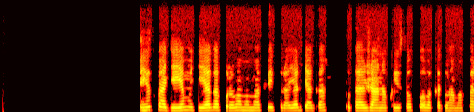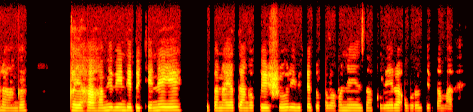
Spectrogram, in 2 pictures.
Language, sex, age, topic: Kinyarwanda, female, 25-35, agriculture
